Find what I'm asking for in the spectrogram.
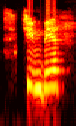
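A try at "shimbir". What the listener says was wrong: Is that with a chi? Well, in Somali we say shinbir with a CH. Sorry, SH.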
